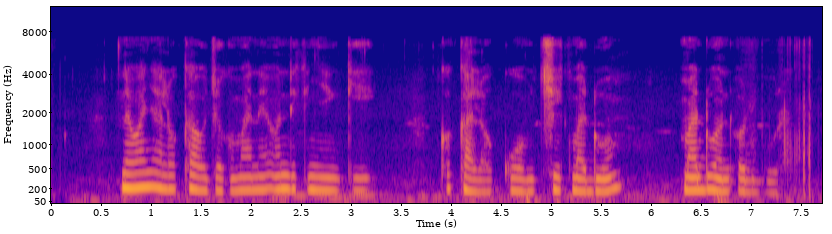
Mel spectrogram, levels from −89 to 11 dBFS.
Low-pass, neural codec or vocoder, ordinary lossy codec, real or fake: 7.2 kHz; none; AAC, 64 kbps; real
